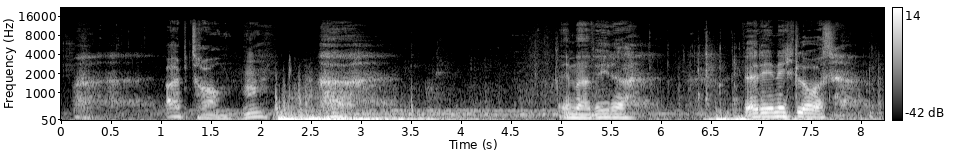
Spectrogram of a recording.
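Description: A young man speaks quietly and wearily.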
